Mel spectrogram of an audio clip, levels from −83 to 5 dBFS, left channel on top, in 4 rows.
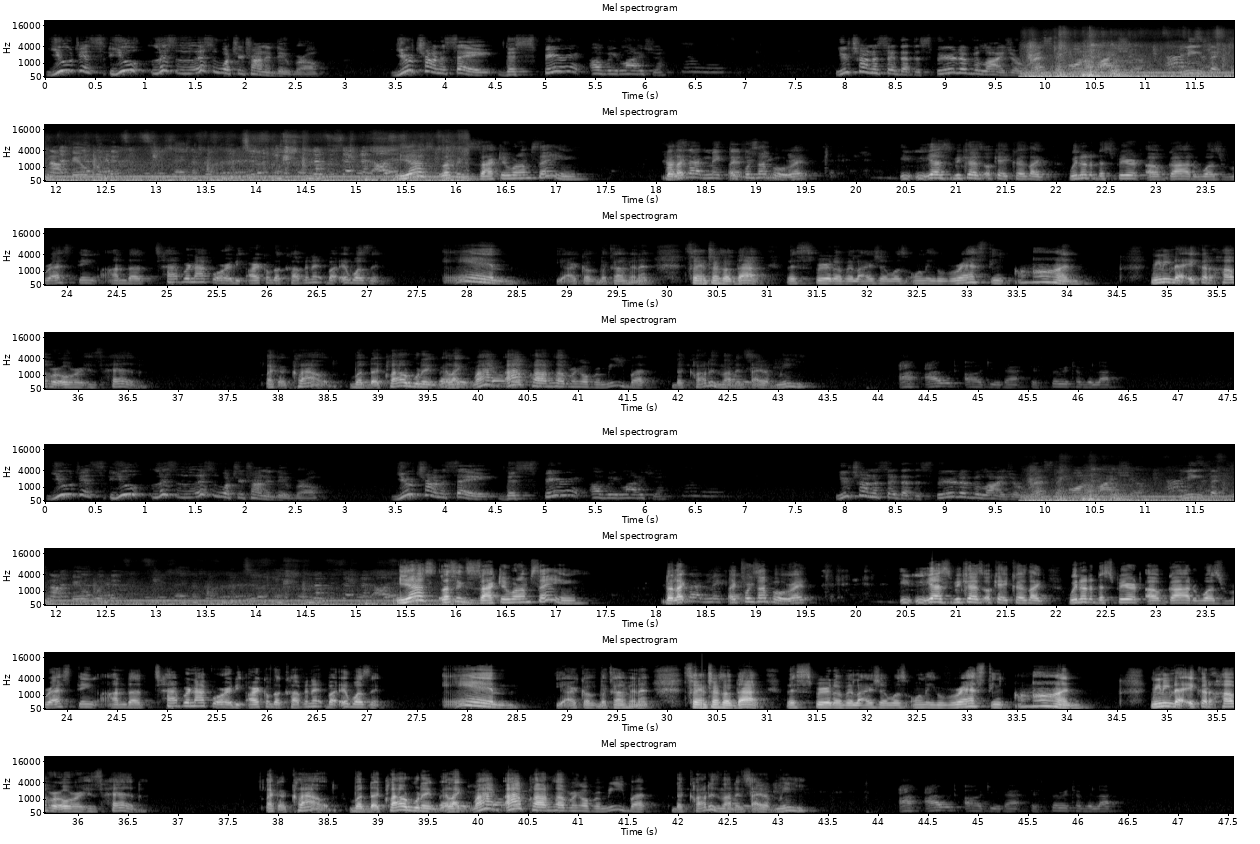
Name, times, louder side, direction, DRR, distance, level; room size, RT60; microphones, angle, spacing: voice 1, 0.0-2.7 3.5-6.8 7.9-11.0 11.3-12.7 13.2-13.3 14.1-14.2 18.1-19.5, left 4 dB, 45° left, 0.6 m, -37 dB
sound 1, 9.7-16.1, left 5 dB, 85° left, 0.5 m, -31 dB
voice 2, 15.4-17.3 18.1-18.3 18.9-19.5 20.4-21.9 22.1-27.1 27.8-28.5 28.9-30.9 31.2-34.2 34.6-36.6 37.9-41.7 41.9-43.3, right 7 dB, 70° right, 0.4 m, -26 dB
voice 3, 39.5-40.9 42.5-42.8 44.2-46.3, right 1 dB, 5° right, 0.7 m, -40 dB
7.1 x 3.9 x 5.9 m
head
